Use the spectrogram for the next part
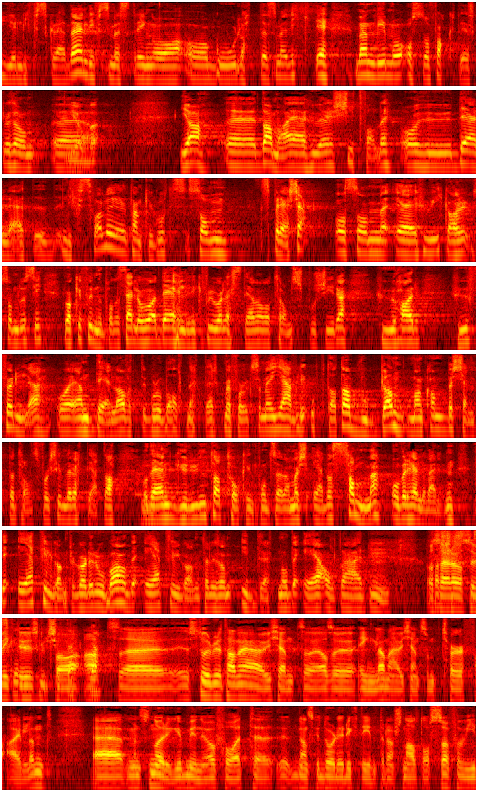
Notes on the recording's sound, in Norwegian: Live fra Arctic Pride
